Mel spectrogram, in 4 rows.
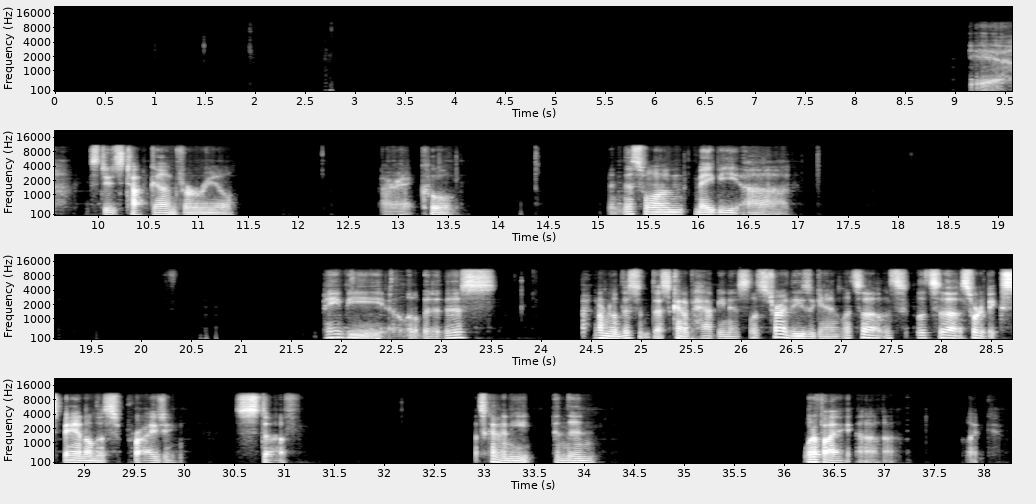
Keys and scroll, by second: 1.7 super+v, 13.0 space, 18.0 space, 21.4 space, 23.7 super+c, 26.6 super+c, 26.9 space, 29.5 super+v.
